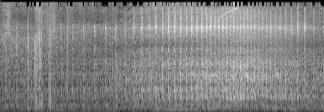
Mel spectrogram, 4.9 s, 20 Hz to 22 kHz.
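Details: Jaguar XF S 3.0 V6 diesel 275 running with a rapid, fairly regular ticking knock, about four per second, that builds then eases; source not pinned down and cause suspected, not confirmed: engine knocking noise.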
